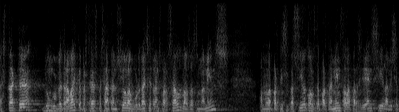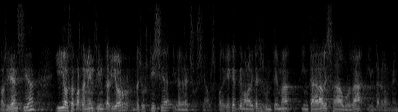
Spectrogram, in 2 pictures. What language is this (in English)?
Catalan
